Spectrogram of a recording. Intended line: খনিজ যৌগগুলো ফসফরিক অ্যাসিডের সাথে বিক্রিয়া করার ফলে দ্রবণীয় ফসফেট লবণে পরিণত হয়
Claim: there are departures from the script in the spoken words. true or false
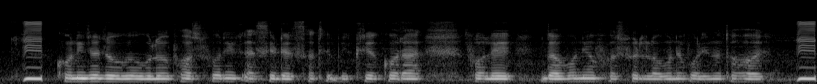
false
